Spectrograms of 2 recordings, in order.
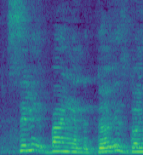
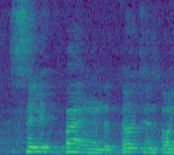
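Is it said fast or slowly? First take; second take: fast; slowly. First: It is said at a faster pace. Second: It is said at a slower pace.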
